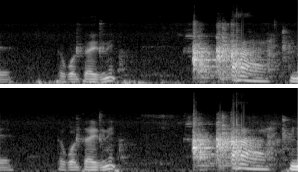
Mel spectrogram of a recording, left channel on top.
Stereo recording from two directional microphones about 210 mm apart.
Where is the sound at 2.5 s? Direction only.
20° right (ahead or behind).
